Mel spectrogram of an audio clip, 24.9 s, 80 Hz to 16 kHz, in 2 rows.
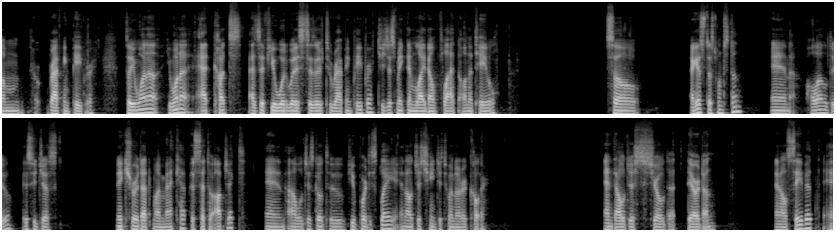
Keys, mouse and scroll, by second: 1.4 middle click, 1.4 a, 2.0 middle click, 2.8 shift+middle click, 3.2 middle click, 3.7 middle click, 5.5 middle click, 6.9 middle click, 7.8 shift+middle click, 7.8 shift+a, 8.1 middle click, 9.2 middle click, 9.8 middle click, 9.8 a, 10.5 Tab, 10.8 click, 12.0 click, 13.2 click, 15.0-16.1 drag, 16.9 click, 17.9 click, 18.3 click, 19.9 click, 20.8 click, 22.3 middle click, 22.3 a, 22.6 shift+middle click, 23.4 ctrl+s.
